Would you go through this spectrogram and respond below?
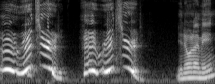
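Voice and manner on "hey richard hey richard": put-on very high, very slow, swooping, drawn-out annoying kid voice. Imitating the kids who all sound the same: imitating the kids' same voice. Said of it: "They always sound like that".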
